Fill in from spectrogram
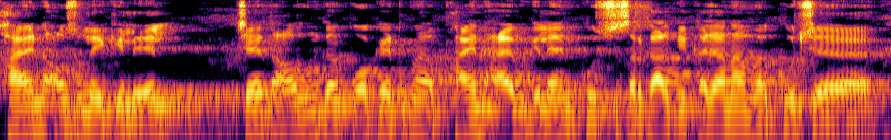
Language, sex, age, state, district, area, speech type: Maithili, male, 45-60, Bihar, Supaul, rural, spontaneous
